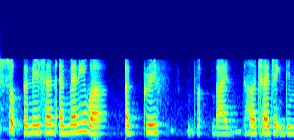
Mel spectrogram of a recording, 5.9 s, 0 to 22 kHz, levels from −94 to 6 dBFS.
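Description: From 1.86 to 2.14 s, the sound stops and a fading buzz stretches the last moment for about a quarter second, never reaching true silence. Audio resumes with roughly 0.26 s missing, likely a long network dropout rather than a brief packet loss, which would glitch only momentarily.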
